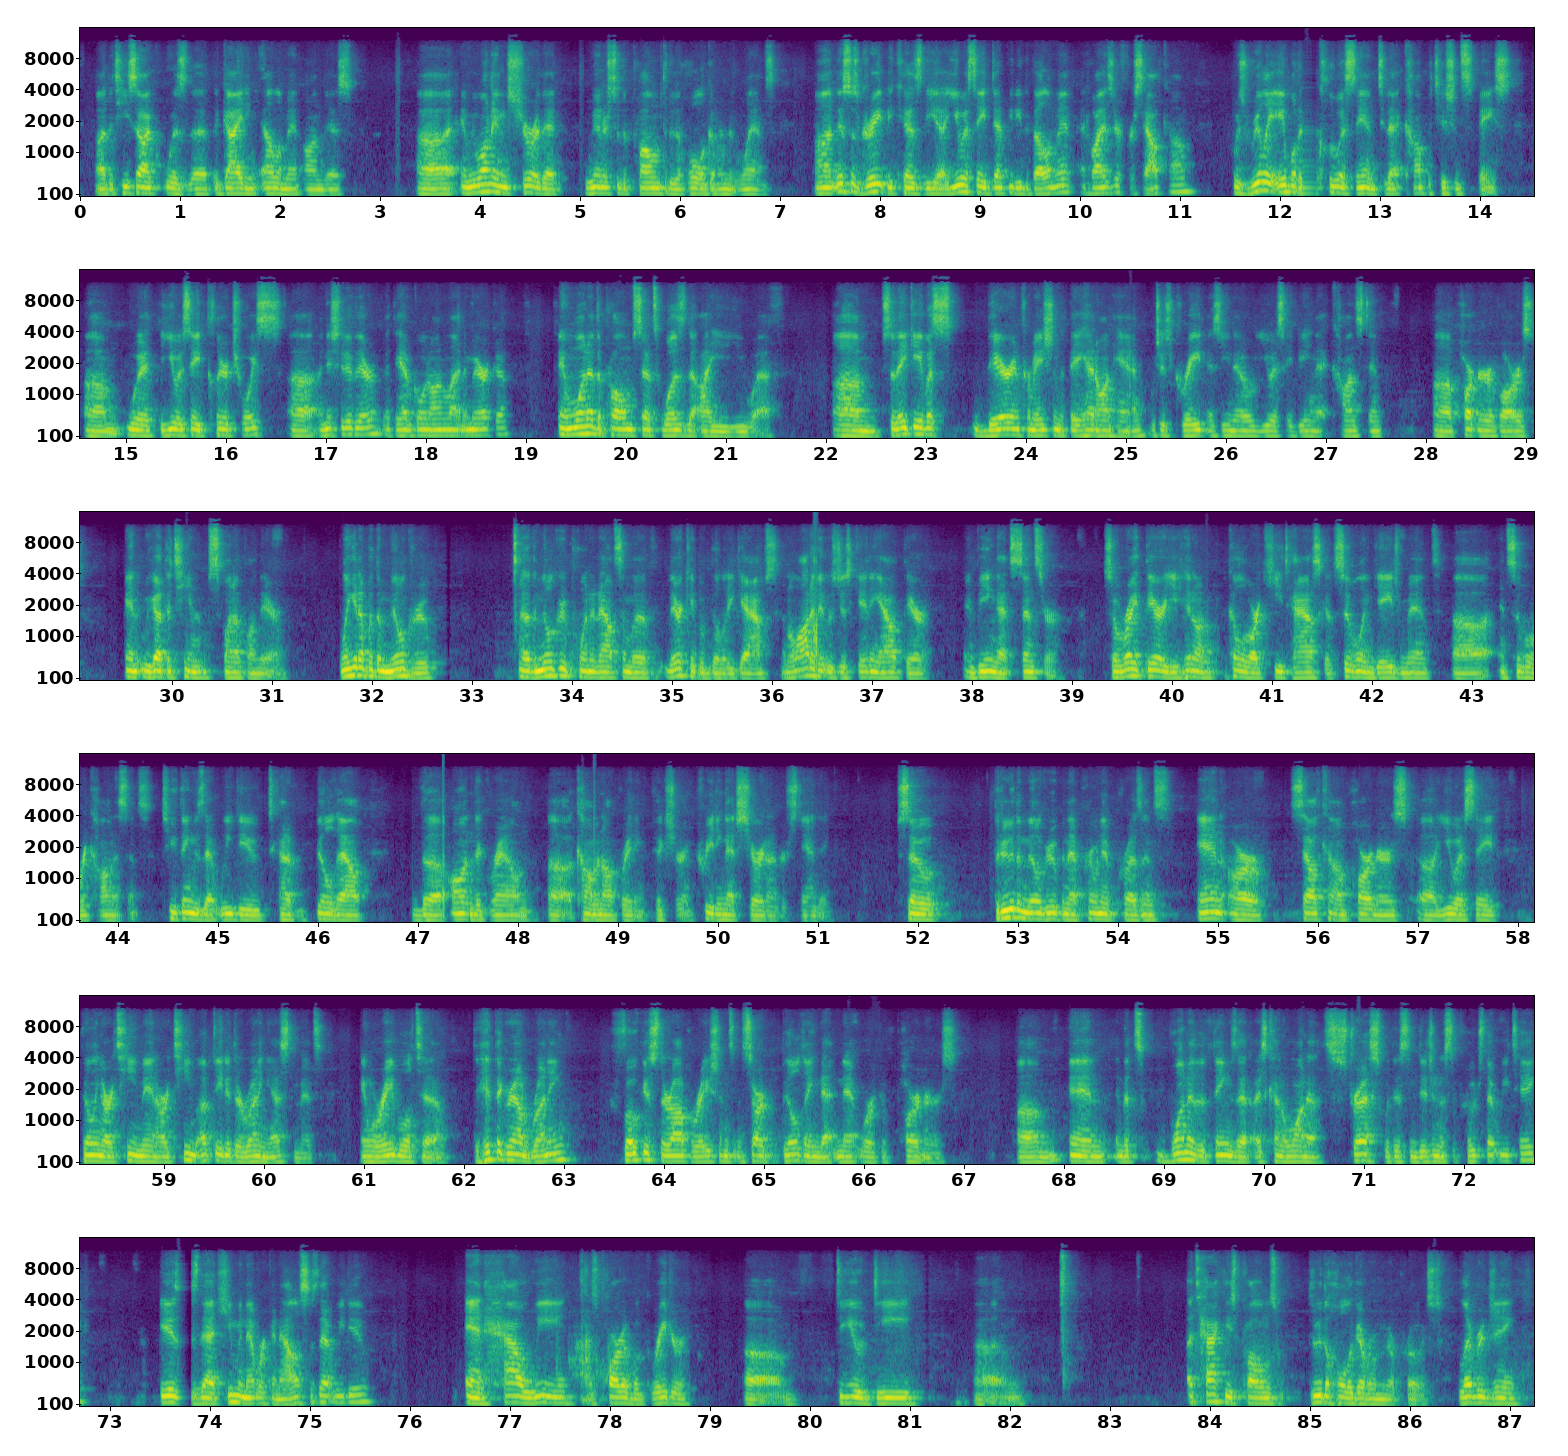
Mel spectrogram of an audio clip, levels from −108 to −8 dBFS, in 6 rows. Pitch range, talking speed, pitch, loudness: 110-125 Hz, 195 wpm, 115 Hz, -21 LUFS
